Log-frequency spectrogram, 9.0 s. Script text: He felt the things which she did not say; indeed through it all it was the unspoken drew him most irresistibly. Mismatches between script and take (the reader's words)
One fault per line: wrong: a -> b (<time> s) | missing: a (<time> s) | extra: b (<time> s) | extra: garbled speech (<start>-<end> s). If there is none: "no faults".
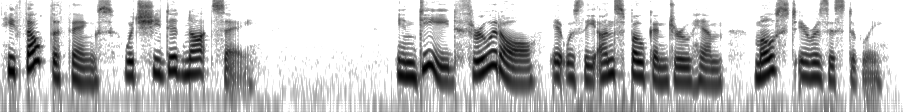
no faults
